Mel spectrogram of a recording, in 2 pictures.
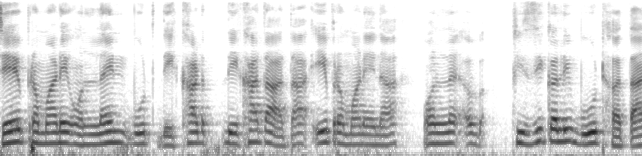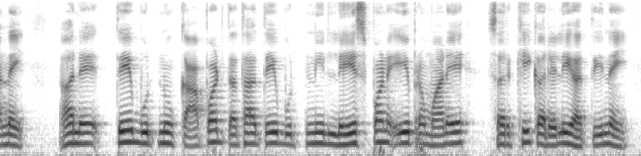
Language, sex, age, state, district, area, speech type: Gujarati, male, 18-30, Gujarat, Mehsana, urban, spontaneous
